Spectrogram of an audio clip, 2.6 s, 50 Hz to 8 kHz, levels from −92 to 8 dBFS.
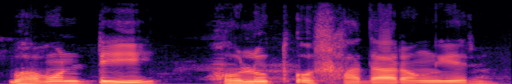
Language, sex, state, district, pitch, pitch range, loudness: Bengali, male, West Bengal, Alipurduar, 140 Hz, 130-165 Hz, -15 LUFS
